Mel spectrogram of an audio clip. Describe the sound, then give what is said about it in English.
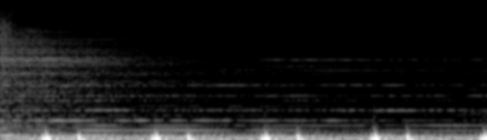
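A deep, thudding heartbeat pulses in lub-dub pairs, four full beats at a slow, steady pace, over a soft sustained musical drone with no voices. “This is the heartbeat of our church.”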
